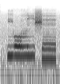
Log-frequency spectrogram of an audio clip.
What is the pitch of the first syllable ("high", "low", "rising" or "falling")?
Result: high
